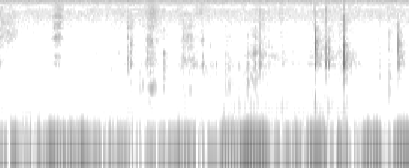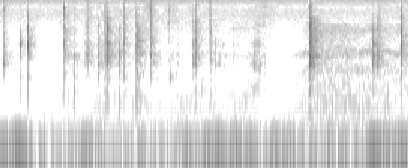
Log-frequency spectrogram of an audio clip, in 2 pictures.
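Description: A hairbrush is tapped with long nails, giving a quiet, irregular run of short, bright clicks and soft crinkly ticks over a steady low hum. The taps die away almost instantly, and one sharper, louder click stands out near the end.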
